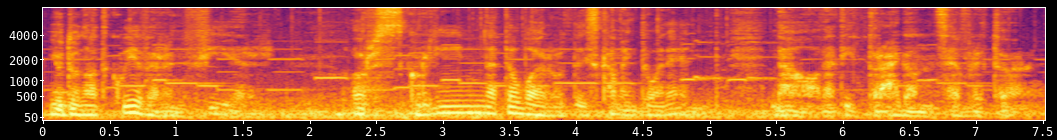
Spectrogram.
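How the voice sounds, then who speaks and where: For an ASMR fantasy roleplay, a man with a deep voice plays a mysterious old Khajiit cat-man wanderer, wry, world-weary and teasing. He rambles in a breathy half-whisper, speaks of himself in the third person and uses theatrical pauses, his mood grave and storytelling, over prominent background music.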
